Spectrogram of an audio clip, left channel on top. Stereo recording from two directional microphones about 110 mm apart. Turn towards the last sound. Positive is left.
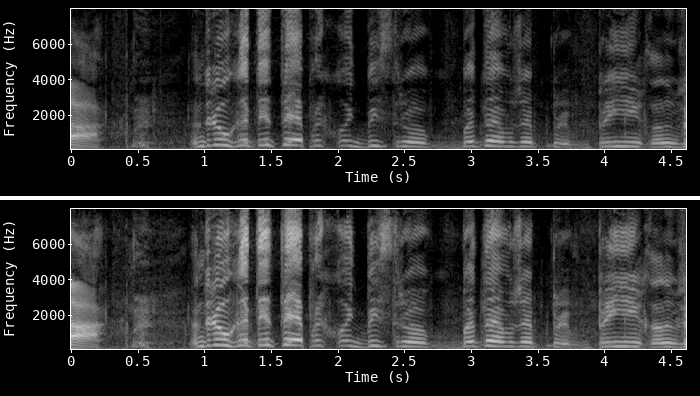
turn(degrees=30)  # may be behind; listen again after turning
